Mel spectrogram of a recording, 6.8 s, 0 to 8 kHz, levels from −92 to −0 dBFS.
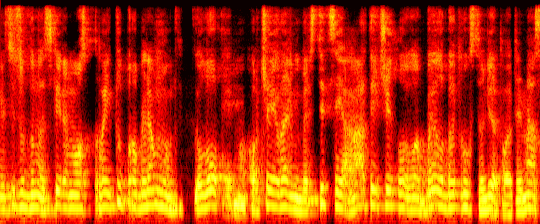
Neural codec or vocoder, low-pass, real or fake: codec, 44.1 kHz, 2.6 kbps, DAC; 7.2 kHz; fake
